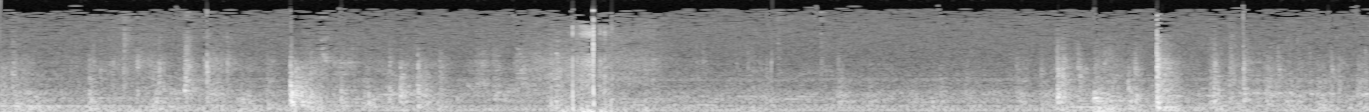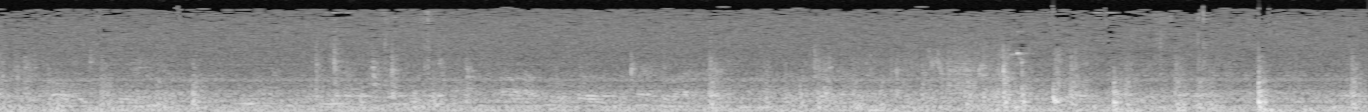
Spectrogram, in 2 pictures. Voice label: basement whispers; basement whispers when I was in the basement (just past 9.5 sec); Springfield Carriage Co; 1 minute after prickly legs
